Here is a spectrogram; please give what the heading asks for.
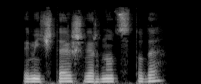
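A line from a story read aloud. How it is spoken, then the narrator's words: Very quiet question. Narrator (Russian): спросил Джек так тихо, что его слова тут же растаяли на ветру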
